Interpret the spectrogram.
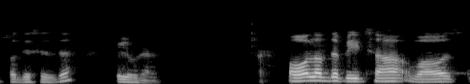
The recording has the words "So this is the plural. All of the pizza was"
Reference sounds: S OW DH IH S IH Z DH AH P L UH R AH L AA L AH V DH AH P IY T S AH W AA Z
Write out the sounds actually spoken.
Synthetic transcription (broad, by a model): S OW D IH S IH Z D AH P L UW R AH L AA L AH V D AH P IY T S AH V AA Z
